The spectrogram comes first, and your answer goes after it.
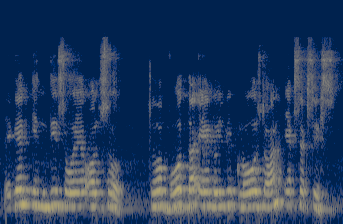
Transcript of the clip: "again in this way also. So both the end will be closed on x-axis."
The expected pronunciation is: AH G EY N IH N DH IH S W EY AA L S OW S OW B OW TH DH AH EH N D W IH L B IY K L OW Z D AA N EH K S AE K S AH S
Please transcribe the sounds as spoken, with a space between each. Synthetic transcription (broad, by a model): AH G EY N IH N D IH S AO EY AA L S OW S OW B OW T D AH EH N D W IH L B IY K L OW Z D AA N EH K S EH K S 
